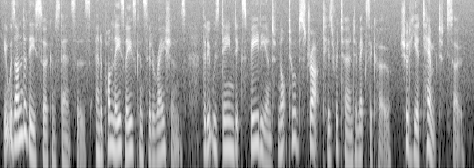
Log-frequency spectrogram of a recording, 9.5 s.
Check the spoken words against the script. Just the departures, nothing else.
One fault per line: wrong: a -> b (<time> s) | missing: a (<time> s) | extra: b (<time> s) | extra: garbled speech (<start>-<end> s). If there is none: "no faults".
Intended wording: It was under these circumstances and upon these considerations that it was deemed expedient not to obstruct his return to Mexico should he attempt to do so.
extra: these (2.5 s)
missing: to do (8.9 s)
